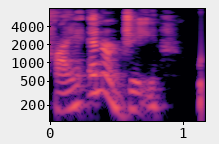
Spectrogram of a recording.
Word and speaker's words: high NRG: The music style is known as high NRG, pronounced high energy, which is post-disco that infused R&B, soul, and electronic dance music.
